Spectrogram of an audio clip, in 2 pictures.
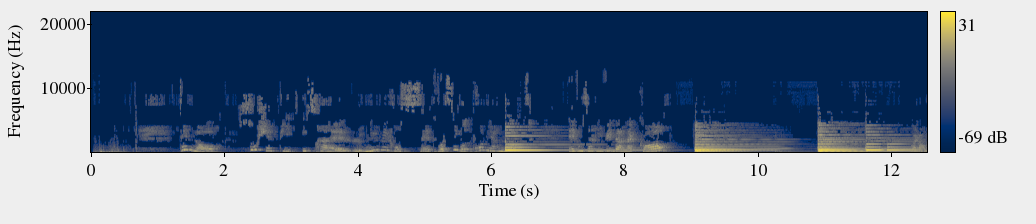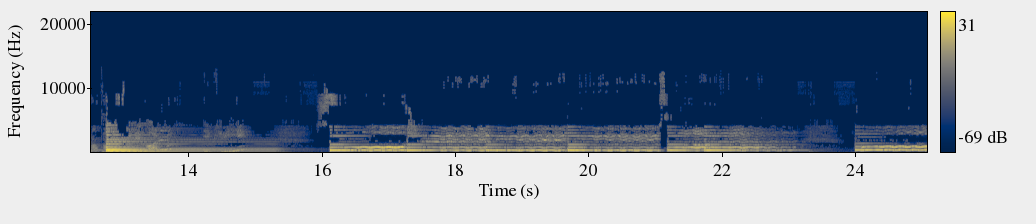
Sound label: Magnificat Tenor; Vivaldi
